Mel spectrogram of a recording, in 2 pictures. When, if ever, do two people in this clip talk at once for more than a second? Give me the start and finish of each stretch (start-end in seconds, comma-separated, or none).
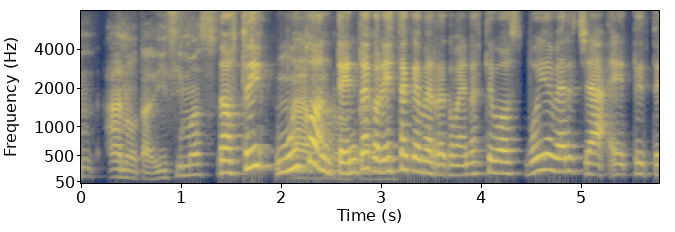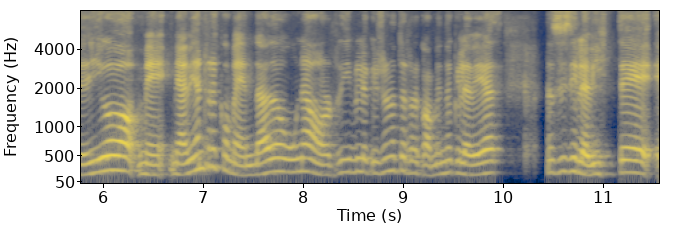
2.1-3.3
